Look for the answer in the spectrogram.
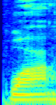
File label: "wa", Chinese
